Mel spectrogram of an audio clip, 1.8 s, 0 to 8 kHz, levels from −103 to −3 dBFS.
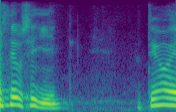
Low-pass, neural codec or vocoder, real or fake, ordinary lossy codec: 7.2 kHz; codec, 16 kHz, 4 kbps, FreqCodec, larger model; fake; Opus, 24 kbps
